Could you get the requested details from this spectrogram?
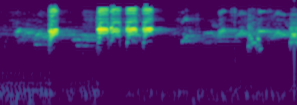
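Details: Morning song of a red-whiskered bulbul, a "ché" style recording meant to spur young birds: one sharp note, then a quick run of three clipped chirps, then softer warbled notes over a low rumble.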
